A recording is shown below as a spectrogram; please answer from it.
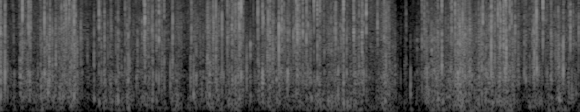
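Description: Purple nitrile-gloved fingers squeeze and scratch the front and sides of a large clear plastic bag full of crushed ice. The result is a dense, continuous run of bright crinkling plastic and grainy ice crunches with almost no low end. There is a brief lull near the three-second mark before the crinkling picks up again.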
